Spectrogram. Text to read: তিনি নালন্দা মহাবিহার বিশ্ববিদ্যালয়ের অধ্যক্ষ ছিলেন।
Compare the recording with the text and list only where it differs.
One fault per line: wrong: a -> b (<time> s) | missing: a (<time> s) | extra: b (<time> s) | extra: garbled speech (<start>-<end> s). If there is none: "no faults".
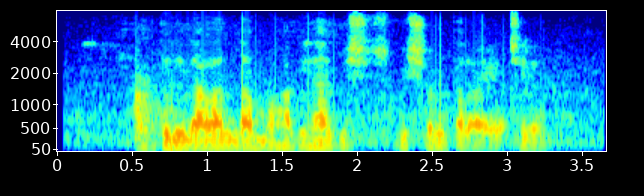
missing: অধ্যক্ষ (3.0 s)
